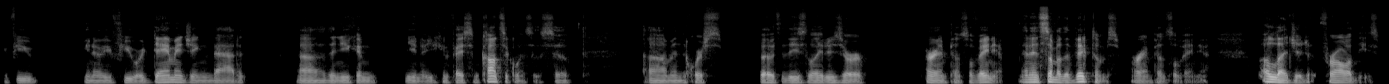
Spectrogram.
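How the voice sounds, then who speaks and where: A man's voice: deep voice, steady tone, a little fast, no echo, studio quality. A man hosting a show, reading documents aloud and adding casual commentary with hesitant asides. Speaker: show host.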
